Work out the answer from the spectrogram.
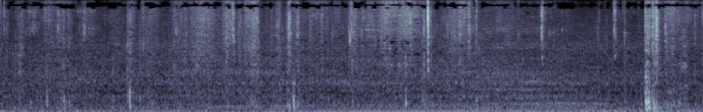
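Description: Steady low rumble of a running car heard from inside the cabin, under scattered small clicks and rustles as a burger is picked up and handled. There is one louder knock near the end.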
